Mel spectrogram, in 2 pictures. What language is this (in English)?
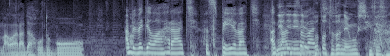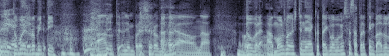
Slovak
